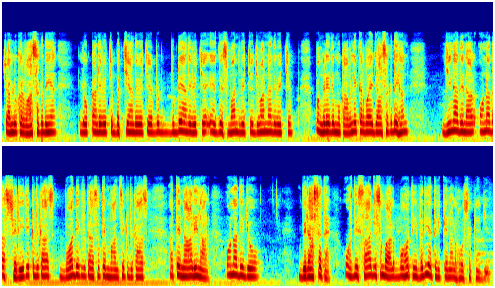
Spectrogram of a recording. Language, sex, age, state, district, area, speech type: Punjabi, male, 45-60, Punjab, Ludhiana, urban, spontaneous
